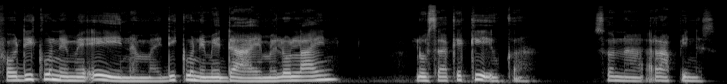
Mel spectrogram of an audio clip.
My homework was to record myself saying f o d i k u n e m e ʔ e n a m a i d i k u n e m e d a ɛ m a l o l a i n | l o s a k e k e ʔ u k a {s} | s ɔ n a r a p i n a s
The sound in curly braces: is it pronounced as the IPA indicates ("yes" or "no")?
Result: no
